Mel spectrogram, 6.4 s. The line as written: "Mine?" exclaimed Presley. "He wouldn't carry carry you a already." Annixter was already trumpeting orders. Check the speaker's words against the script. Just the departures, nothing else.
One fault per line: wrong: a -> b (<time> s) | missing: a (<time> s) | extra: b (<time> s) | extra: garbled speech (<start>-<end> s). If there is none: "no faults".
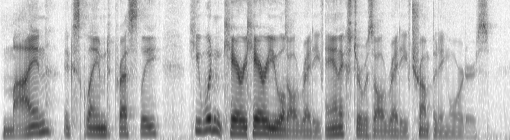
no faults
